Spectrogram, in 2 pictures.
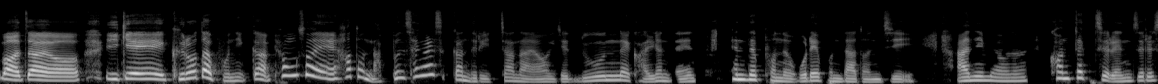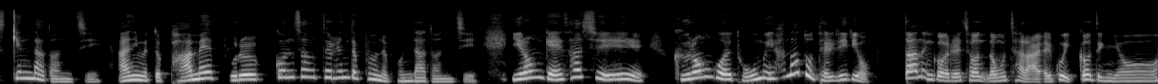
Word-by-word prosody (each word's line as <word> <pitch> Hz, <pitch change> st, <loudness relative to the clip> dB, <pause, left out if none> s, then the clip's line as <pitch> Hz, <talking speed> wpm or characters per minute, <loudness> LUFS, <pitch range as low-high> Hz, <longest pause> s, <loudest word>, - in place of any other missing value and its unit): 맞아요. 200 Hz, -6 st, +6 dB, 0.2 s
이게 250 Hz, -2 st, +5 dB
그러다 290 Hz, +6 st, +4 dB
보니까 175 Hz, +5 st, -4 dB
평소에 410 Hz, -, +1 dB
하던 335 Hz, -1 st, -3 dB
나쁜 275 Hz, -, -5 dB
생활 410 Hz, +8 st, -1 dB
습관들이 175 Hz, -, -6 dB
있잖아요, 130 Hz, -2 st, -8 dB
이제 125 Hz, +1 st, -8 dB
눈에 190 Hz, +4 st, -2 dB
관련된. 145 Hz, -1 st, -6 dB, 0.4 s
핸드폰을 215 Hz, -, +1 dB
오래 155 Hz, +4 st, 0 dB
본다든지 125 Hz, -4 st, -6 dB, 0.4 s
아니면은 170 Hz, -2 st, -1 dB, 0.2 s
콘택트렌즈를 185 Hz, -, -2 dB
쓰 190 Hz, -, -14 dB
낀다든지 140 Hz, -, -3 dB
아니면 190 Hz, +3 st, +3 dB
또 165 Hz, -, 0 dB
밤에 235 Hz, -, +3 dB
불을 225 Hz, +4 st, +5 dB, 0.2 s
끈 330 Hz, 0 st, -1 dB
상태로 330 Hz, -2 st, -3 dB
핸드폰을 280 Hz, -, 0 dB
본다든지 150 Hz, -4 st, -6 dB, 0.3 s
이런 290 Hz, +8 st, +3 dB
게 230 Hz, -4 st, +5 dB
사실 240 Hz, -, +1 dB, 0.3 s
그런 295 Hz, +10 st, +2 dB
거에 250 Hz, -6 st, +5 dB
도움이 235 Hz, +8 st, +1 dB
하나도 425 Hz, -, +1 dB
될 180 Hz, -1 st, -2 dB
일이 220 Hz, -1 st, +1 dB
없다는 300 Hz, +6 st, -1 dB
거를 170 Hz, -5 st, 0 dB
전 185 Hz, 0 st, -1 dB
너무 160 Hz, +5 st, -2 dB
잘 190 Hz, -4 st, -5 dB
알고 135 Hz, -, 0 dB
있거든요. 155 Hz, -6 st, -3 dB
200 Hz, 295 characters per minute, -22 LUFS, -, 0.4 s, 맞아요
